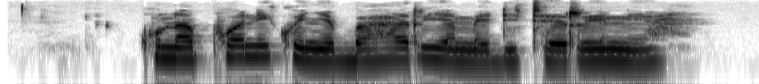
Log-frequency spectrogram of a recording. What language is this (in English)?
Swahili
